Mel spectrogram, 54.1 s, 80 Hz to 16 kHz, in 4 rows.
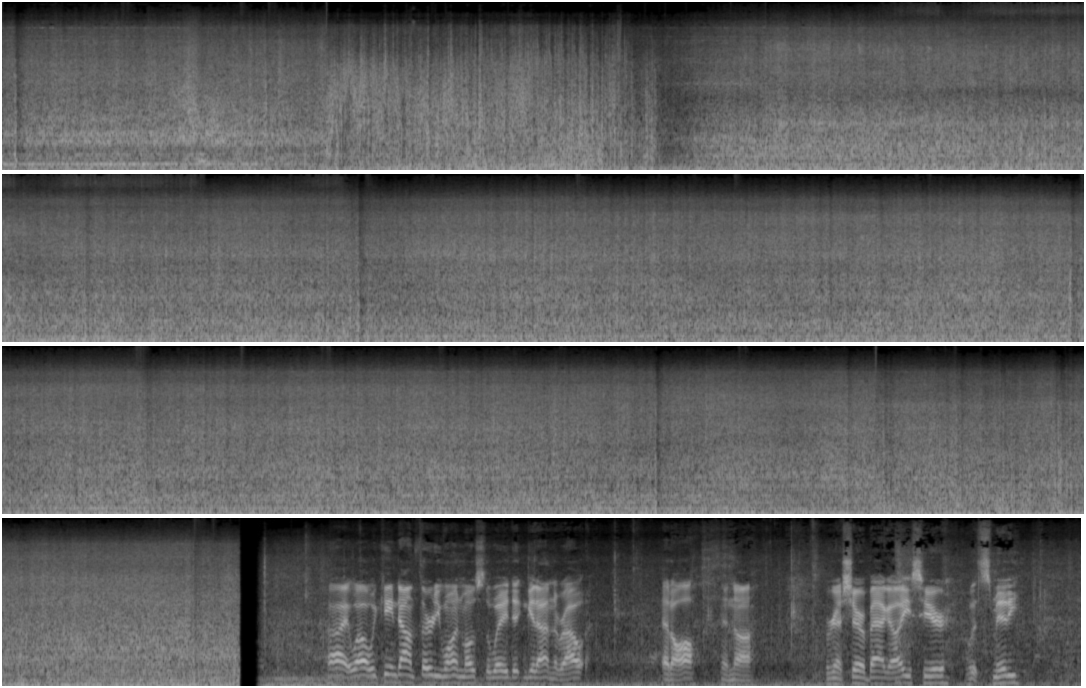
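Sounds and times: low engine hum: 0.0s - 54.0s
vehicle road noise: 0.0s - 54.0s
wind rushing on microphone: 0.0s - 54.0s.

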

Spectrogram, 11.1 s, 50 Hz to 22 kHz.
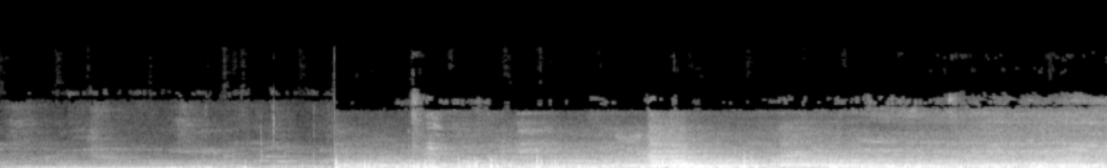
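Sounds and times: subway train rumbling in tunnel: 0.0s - 11.0s.

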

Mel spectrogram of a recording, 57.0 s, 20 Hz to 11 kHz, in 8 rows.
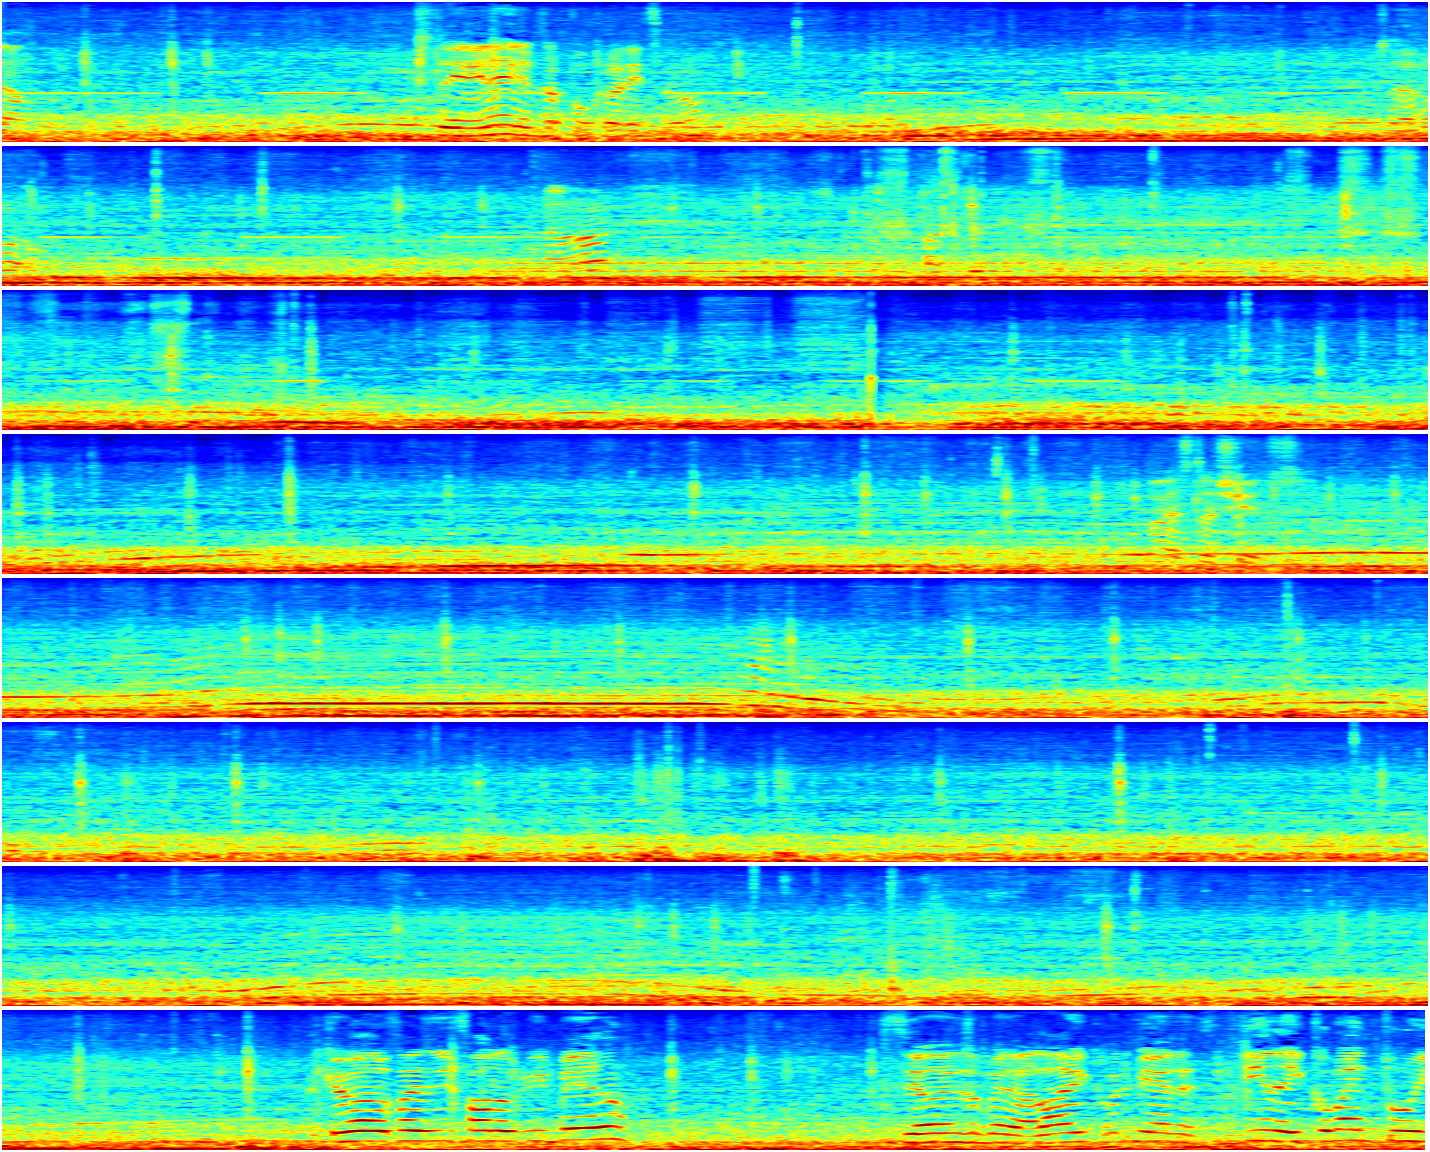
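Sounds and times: diesel engine revving: 0.0s - 57.0s.

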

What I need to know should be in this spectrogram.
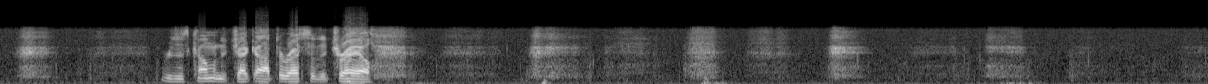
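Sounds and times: person breathing hard: 0.1s - 1.6s, 3.7s - 11.0s, 11.8s - 12.0s.

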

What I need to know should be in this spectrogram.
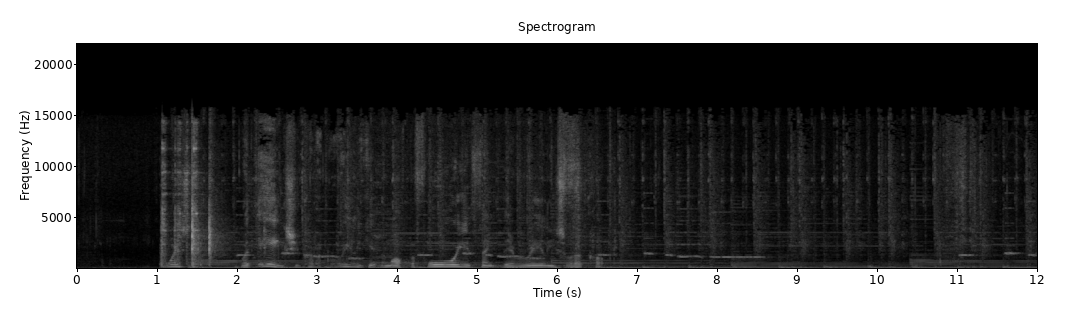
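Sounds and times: man talking: 1.1s - 6.7s.

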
